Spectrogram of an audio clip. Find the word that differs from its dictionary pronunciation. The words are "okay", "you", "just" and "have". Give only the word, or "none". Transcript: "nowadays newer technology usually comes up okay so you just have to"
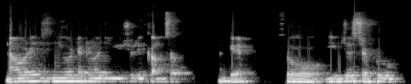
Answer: have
